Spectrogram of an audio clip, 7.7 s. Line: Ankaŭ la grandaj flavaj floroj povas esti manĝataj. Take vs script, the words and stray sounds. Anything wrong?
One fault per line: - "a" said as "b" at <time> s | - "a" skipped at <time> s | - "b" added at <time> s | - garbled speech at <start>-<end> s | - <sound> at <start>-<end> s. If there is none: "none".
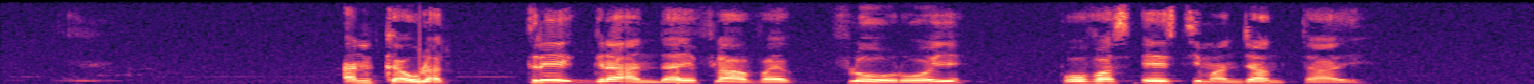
- "tre" added at 2.7 s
